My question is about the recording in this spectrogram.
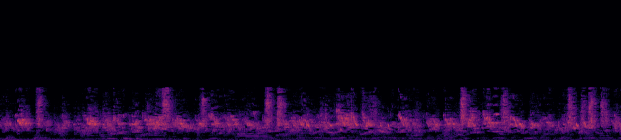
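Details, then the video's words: Budgerigars with their chicks: dense, continuous warbling chatter of high chirps and squeaky notes, many short bright bursts overlapping without pause. "طيور الحب بادجي مع الأفراخ"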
